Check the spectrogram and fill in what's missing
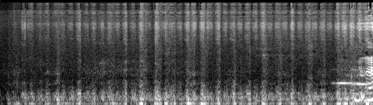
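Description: Nutmeg rubbed against a hard surface for a baby's bal-guti, a steady close scraping rasp that goes on in short repeated strokes throughout, with no one speaking.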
